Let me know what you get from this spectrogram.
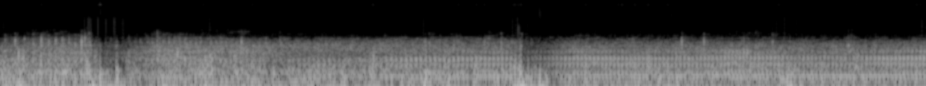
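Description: Motorcycle engine running under load, heard with heavy rumble and buffeting; from about four seconds in it holds a steadier note.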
